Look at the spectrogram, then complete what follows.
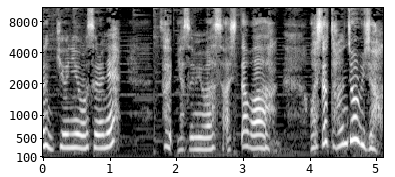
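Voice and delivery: ordinary talk

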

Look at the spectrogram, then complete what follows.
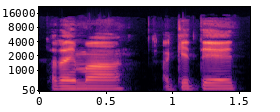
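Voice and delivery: a lightly voiced mother calling to be let in; mother's voice outside. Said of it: "このお母さんの声がするんですよ".

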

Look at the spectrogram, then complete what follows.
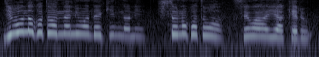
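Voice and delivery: put-on high squeaky boy voice; Ken-chan voice.

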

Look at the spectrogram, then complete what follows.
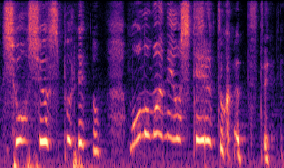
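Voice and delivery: imitating the wife cracking up; wife laughing. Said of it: "妻がお腹抱えて笑って". (お腹を抱えて笑いながら解説する妻)

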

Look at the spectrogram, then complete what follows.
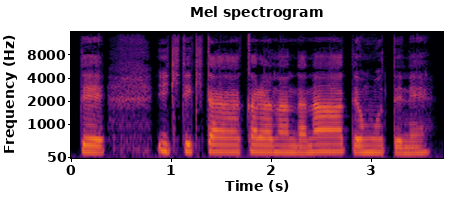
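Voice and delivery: usual speaking voice

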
